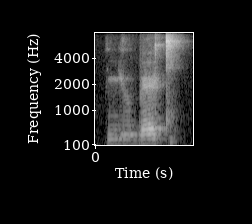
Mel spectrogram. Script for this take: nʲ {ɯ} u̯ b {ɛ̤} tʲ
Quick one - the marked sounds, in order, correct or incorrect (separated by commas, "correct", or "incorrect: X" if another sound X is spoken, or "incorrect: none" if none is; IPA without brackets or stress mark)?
correct, incorrect: ɛ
